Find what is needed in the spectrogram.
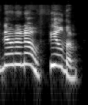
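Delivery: insistent. Retold or imitated. Friend insists, high pitched.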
